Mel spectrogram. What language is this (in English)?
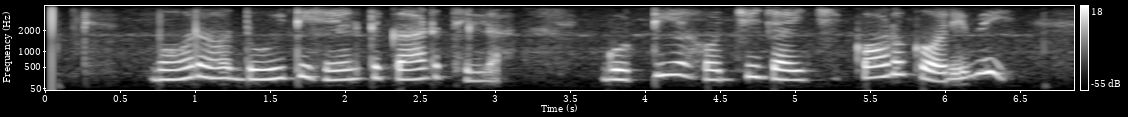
Odia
